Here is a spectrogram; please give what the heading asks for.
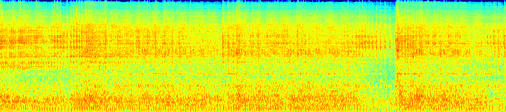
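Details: Restored Victa two-stroke go-kart engine started with rear wheels raised after priming the carburetor, throttle held open (it ran poorly before): sharp, high steady buzzing that fires evenly with no misses or surging; running properly.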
